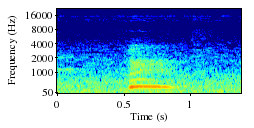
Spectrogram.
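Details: Golden Retriever gives one short, clear whine, a thin tone that rises slightly and then eases down over about a third of a second, over a quiet indoor background hiss.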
